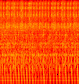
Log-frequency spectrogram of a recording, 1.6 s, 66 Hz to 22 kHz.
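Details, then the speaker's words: Restored 1967 Mobylette AV 49 moped, first start after 30 years stopped: quick even two-stroke popping, steady beat, no stumbles, holding a clean idle; it won't shut off, decompression cable thought to need attention. "Comme quoi, après 30 ans d'arrêt, au premier démarrage, et ben c'est reparti mon kiki. Et elle tient même le ralenti."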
